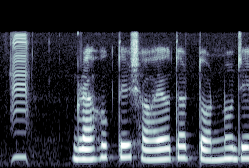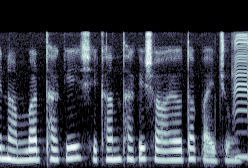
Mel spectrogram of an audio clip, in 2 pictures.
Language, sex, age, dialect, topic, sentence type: Bengali, female, 25-30, Rajbangshi, banking, statement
